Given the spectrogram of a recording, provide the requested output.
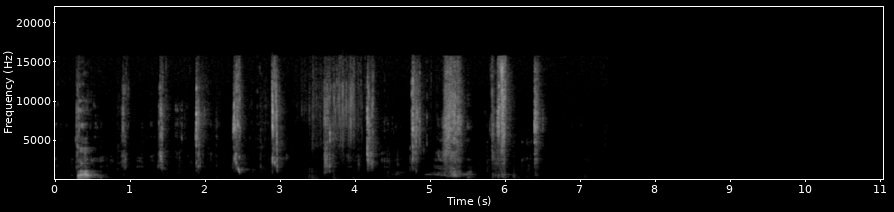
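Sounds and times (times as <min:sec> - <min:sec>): man chewing food: 0:00.0 - 0:07.2.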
